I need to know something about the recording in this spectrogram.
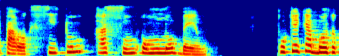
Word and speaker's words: Nobel: As pessoas falam Nobel, prêmio Nobel. Não é prêmio Nobel, é prêmio Nobel. Nobel, a sílaba tônica é a última.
